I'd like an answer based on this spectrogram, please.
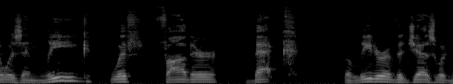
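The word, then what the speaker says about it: Beckx: However, if you look up this Father Beck, his name is actually spelled Bex, B-E-C-K-X.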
